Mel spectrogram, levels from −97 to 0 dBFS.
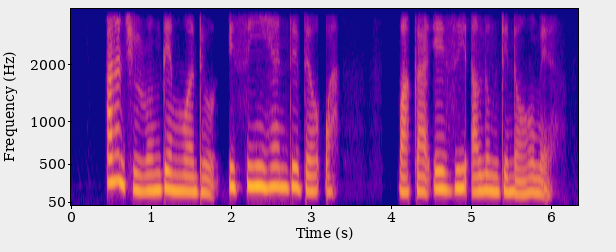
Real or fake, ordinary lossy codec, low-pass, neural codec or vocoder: fake; none; 3.6 kHz; codec, 16 kHz, 0.5 kbps, FunCodec, trained on Chinese and English, 25 frames a second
